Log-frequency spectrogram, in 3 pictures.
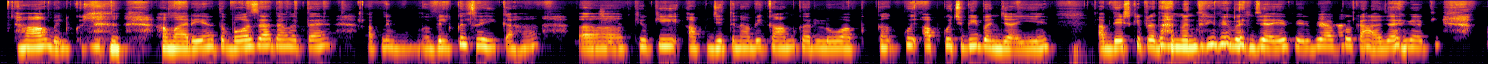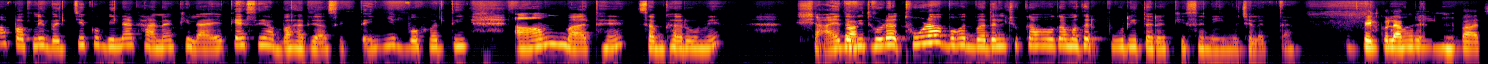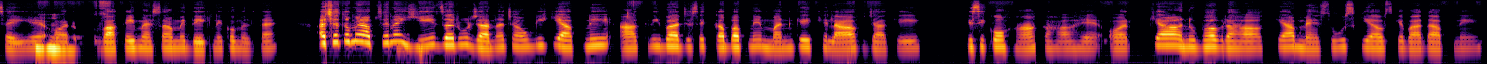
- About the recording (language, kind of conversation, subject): Hindi, podcast, आप किस स्थिति में किसी को “न” कहने से कतराते हैं, और क्यों?
- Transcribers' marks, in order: static; other background noise; laughing while speaking: "बिल्कुल"; laughing while speaking: "प्रधानमंत्री भी बन जाइए"; tapping; chuckle; laughing while speaking: "जाएगा"; distorted speech; other noise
